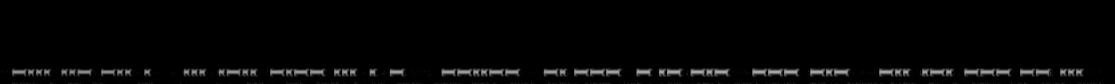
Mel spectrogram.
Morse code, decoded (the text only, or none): BUDE SLYSET, NOTAK OK DROMS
